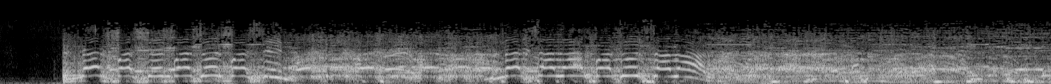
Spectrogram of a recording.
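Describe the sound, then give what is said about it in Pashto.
Massed slogan chanting at a Pashtun Tahafuz Movement rally in Rustam Bazaar, Wana, South Waziristan: loud, rhythmic shouts from many voices start abruptly and continue steadily, shifting to a different chant about two-thirds of the way through. “دا جاغونه د پښتون ژغورنې غورزنګ د هغې جلسې دي چې 13 ورځ په 9 اپریل د سویلي وزیرستان واڼه رستم بازار کښې په میرزا عالم پمپ بنه وشوه”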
